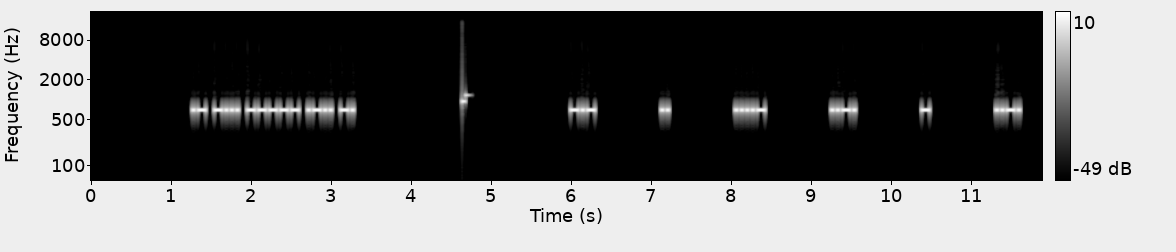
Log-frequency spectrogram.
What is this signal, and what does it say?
Morse code, heard as a keyed tone, about 36 wpm, spaced as for 14 wpm, 700 Hz. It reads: AB0LN KI4FTF
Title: USA Call Signs - 8x Character Spacing - 35wpm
